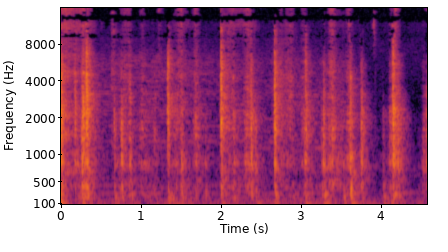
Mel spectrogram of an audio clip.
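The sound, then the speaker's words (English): The case-mouth belling die being unscrewed from an ammunition reloading press, heard as a series of short, gritty metallic rasps and scrapes repeating in an uneven rhythm, moderately loud, with no talking. “Unscrew that.”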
